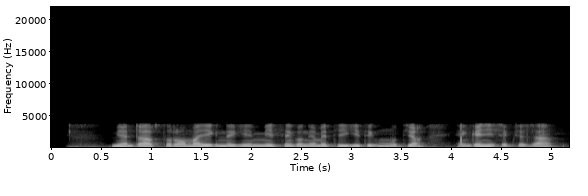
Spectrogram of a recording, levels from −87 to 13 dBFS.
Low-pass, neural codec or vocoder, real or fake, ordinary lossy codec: 3.6 kHz; none; real; none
